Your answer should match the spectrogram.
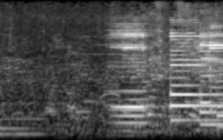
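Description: Electric guitar played by a street busker through a small portable amplifier, with sustained chords and notes ringing out; the playing gets suddenly louder about a second in.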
